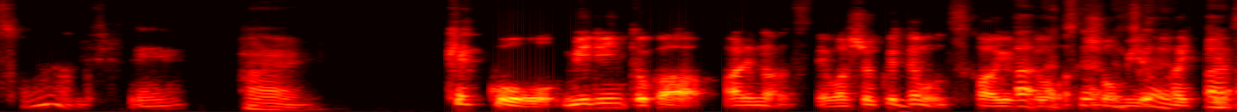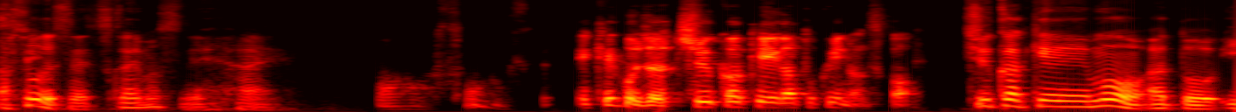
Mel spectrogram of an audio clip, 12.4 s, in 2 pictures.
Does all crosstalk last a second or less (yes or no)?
no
